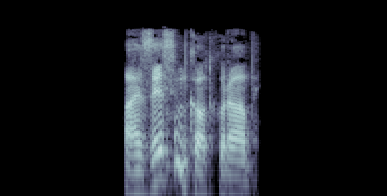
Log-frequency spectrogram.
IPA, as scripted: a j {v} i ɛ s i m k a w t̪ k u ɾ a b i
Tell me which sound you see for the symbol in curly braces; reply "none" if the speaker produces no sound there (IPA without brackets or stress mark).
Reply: z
